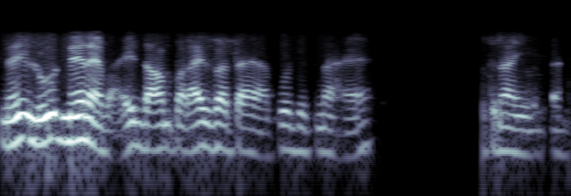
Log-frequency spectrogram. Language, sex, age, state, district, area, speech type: Urdu, male, 18-30, Bihar, Purnia, rural, conversation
